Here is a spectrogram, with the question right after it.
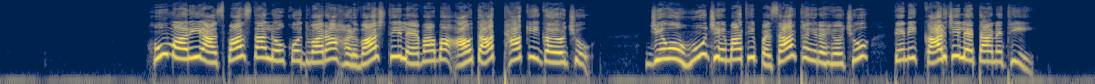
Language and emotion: Gujarati, angry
